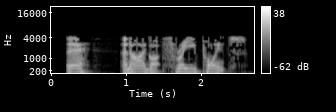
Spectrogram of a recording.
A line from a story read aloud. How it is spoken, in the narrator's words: mumbled Nobby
